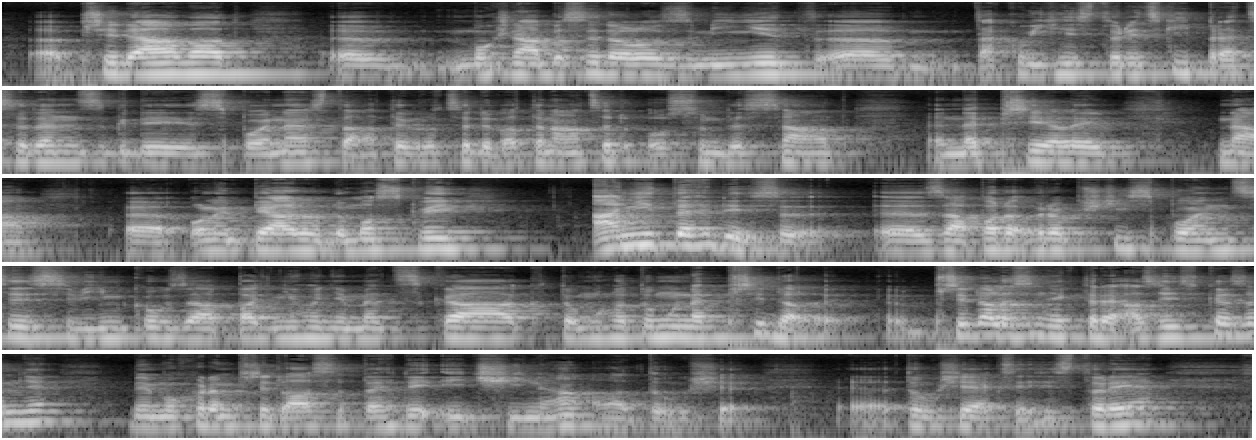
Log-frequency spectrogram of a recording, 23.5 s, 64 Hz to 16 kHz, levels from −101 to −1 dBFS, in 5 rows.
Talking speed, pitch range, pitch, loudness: 135 wpm, 135-150 Hz, 140 Hz, -26 LUFS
